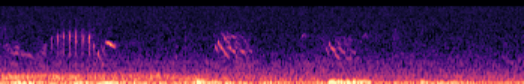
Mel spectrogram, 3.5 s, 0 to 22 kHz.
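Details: Purple martins singing on the Fraser River at Iona Beach, Richmond, BC, Canada, 5 August 2018: three short, liquid gurgling bursts about a second apart, over a steady low rumble of wind or distant traffic.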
